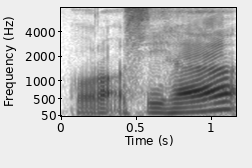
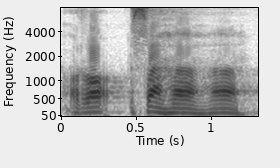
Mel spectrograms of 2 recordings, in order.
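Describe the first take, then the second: First: The vowel after the s is i. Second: The vowel after the s is a. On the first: The fish was eaten up to, but not including, the head. "Kalau ra'siha itu saya makan ikan sampai sebelum kepala... kasrah" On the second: The fish was eaten including the head. "hatta ra'saha, saya makan ikan sampai kepalanya kelahap juga"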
